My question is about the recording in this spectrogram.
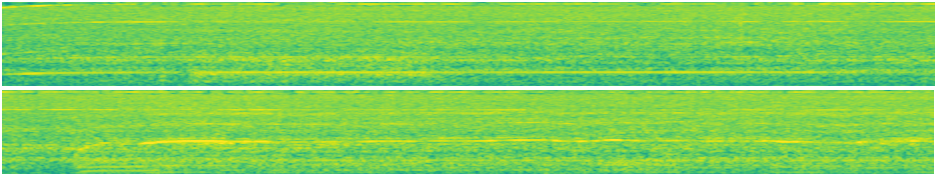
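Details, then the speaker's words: Hoover WindTunnel Air fitted with a new Shark rotator motor, replacing an old motor that sounded poor. A steady high whine sits over an even rush of air, with no rattle, scrape or wobble. The motor runs healthy. "So yeah, this thing has a Shark rotator motor."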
